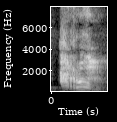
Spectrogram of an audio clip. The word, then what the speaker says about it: Arum: maka juga jadi telanjang jadi Arum ya Arum jadi artinya juga artinya apa saudarabuka itulah Arum ya bacanya Arum ya cerdik telanjang terbuka apanya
